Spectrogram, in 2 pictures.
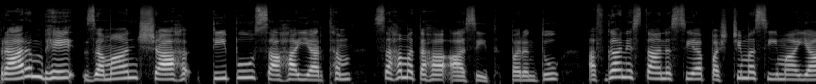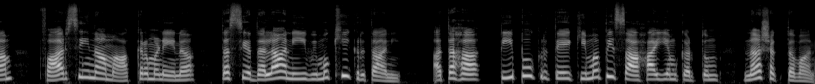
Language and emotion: Sanskrit, neutral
